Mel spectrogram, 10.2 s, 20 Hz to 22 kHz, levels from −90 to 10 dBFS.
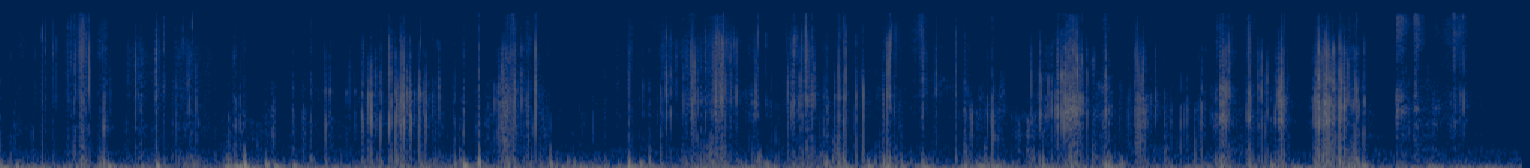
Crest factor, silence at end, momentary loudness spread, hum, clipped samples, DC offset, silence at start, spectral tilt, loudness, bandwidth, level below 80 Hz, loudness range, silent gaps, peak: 32 dB; 0.05 s; 13 LU; none; under 0.1%; under 0.1%; 0 s; -2.5 dB/octave; -55 LUFS; 16.5 kHz; -58 dBFS; 4 LU; none; -22 dBFS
